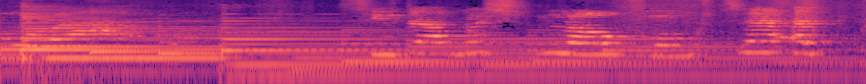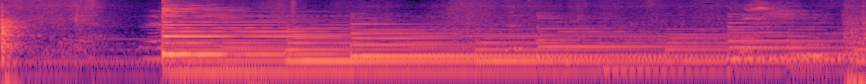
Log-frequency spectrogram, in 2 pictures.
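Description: Background instrumental music with sustained keyboard chords, a higher wavering melody over them in the middle, and a single click about halfway through.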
